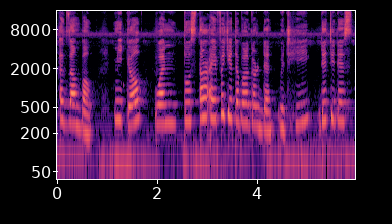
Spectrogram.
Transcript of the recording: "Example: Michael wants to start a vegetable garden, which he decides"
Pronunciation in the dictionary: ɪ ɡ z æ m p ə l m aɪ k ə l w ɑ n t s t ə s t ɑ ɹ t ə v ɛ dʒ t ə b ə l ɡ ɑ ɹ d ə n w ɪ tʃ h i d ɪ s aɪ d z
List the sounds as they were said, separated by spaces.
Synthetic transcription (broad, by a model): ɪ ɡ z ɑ m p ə l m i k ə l w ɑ n t s t ə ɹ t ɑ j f ə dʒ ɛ t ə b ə l ɡ ɑ ɹ d ə n w ɪ tʃ h i d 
